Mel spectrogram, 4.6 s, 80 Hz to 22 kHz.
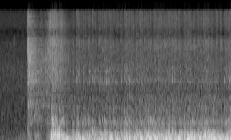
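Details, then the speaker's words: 1974 Chevrolet Caprice V8 cold start: starter cranks briefly, then catches and settles into a steady, even idle with no misfire; an earlier exhaust misfire was cured by valve adjustment during a tune-up; normal cold start and idle. "yeah y'all y'all hear that joker running good"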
